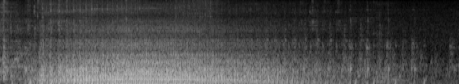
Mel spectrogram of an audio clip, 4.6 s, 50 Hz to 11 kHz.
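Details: 2012 Bolens push mower with Briggs & Stratton 500 series engine, governor spring bent for slightly faster speed, possibly low on gas: fires up, runs briefly at an even clip, winds down, no knocks or misses; normal running.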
